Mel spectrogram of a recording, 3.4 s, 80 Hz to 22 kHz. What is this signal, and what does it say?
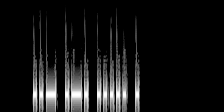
Morse code, heard as a keyed tone, about 25 wpm, 700 Hz. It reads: UR5E
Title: DXCC-100 Call Signs - 4 Characters - 25wpm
